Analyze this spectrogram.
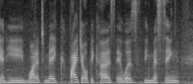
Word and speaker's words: Baijiu: Baijiu is pronounced like say goodbye to a guy named Joe. Like, bye, Joe.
